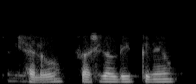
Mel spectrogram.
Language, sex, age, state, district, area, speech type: Punjabi, male, 18-30, Punjab, Mohali, urban, conversation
